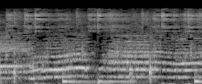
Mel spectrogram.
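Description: Women singing a Haryanvi devotional bhajan into a microphone, group voices joining in, over a steady percussion beat with jingling strokes.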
